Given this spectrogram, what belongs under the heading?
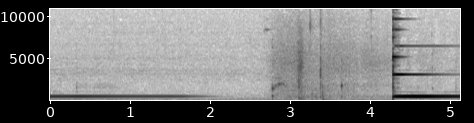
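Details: Tuning fork rings with a steady pure tone that fades away, followed by rustling and a fresh strike, in a simulated ASMR ear exam role-play hearing test where the listener reports when the tone stops and which ear hears it.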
